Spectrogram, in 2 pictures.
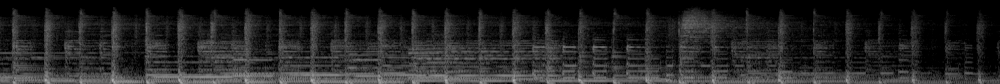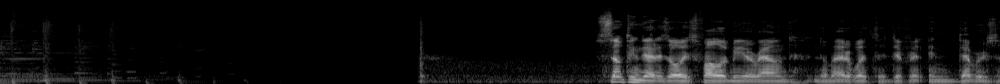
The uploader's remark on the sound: The Chool Cast is recorded, produces and conceptualized in a converted 1991 International school bus named the Chool Bus.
